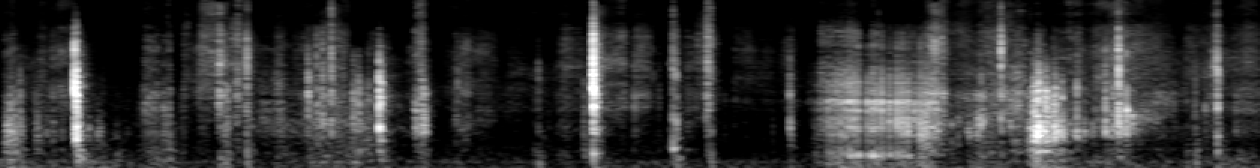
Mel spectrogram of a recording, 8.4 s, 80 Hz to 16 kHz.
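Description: Fingertips with dark-painted nails rub, smooth and turn the thin pages of an open glossy paper Allure magazine, March 2022 issue, lying flat on a wooden table. The result is quiet, bright papery rustling and sliding, broken by sharp crinkly snaps as pages flip, with a longer stretch of steady smoothing near the end.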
